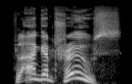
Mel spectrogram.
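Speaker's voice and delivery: high, long-drawn call; pirate hailing the fort; cried out. A narrator's reading. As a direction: call slowly across a distance. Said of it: "cried Silver".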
